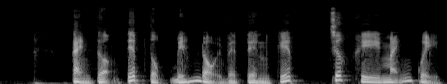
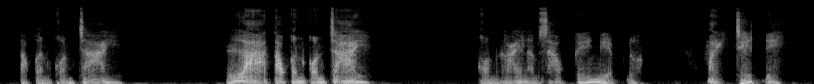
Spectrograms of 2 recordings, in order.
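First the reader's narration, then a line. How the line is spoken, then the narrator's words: Man muttering. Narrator (Vietnamese): một người đàn ông miệng lẩm bẩm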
